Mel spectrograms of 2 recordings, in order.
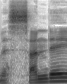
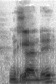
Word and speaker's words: Missandei: We have Grey Worm and Missandei, or how do you pronounce her name? Yeah, that was pretty good. Missandei.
